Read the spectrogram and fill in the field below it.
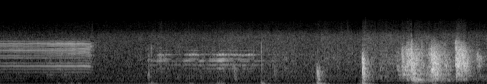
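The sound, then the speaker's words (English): A door buzzer is pressed in the corridor of an apartment building in the East 70s, New York: a loud, steady electric buzz for about a second, followed by a fainter buzzing tone, then scattered thumps, clicks and shuffling noises. “On the afternoon of your arrival in New York, you walk down the corridor of an apartment building in the East 70s, pause, and press a buzzer.”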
